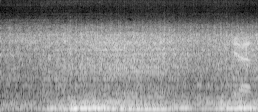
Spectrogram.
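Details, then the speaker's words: Kia Pride idling with a lumpy, uneven beat as one cylinder drops out; all high-tension leads have spark, a faulty spark plug found as the suspected culprit. "Ah ito Miss firing mga kaibigan Ayan oh yung andar"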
